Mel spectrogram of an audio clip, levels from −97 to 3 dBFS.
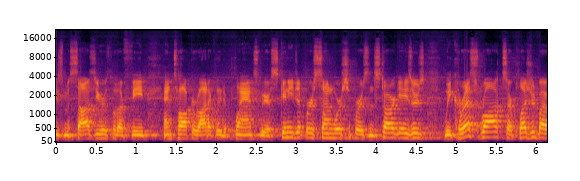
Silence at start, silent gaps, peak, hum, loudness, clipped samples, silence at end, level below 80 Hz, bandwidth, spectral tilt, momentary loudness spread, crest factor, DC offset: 0 s; none; -2 dBFS; none; -18 LUFS; under 0.1%; 0 s; -74 dBFS; 15.5 kHz; -4.5 dB/octave; 4 LU; 16 dB; under 0.1%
